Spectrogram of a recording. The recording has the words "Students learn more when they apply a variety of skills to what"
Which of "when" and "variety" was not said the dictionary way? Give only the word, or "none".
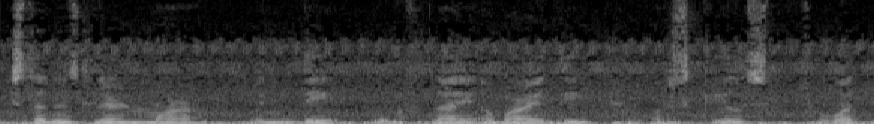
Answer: variety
